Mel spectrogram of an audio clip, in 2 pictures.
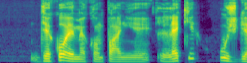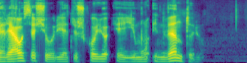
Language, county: Lithuanian, Kaunas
